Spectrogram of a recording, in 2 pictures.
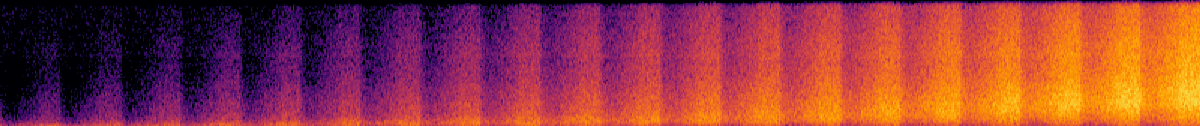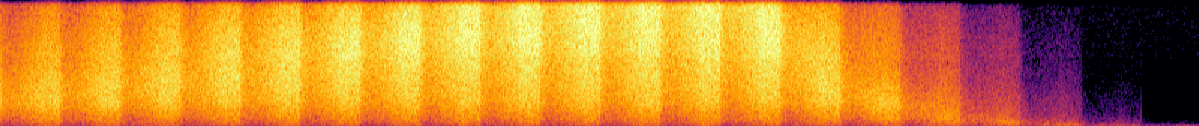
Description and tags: A white noise sweep ran through a compressor sidechain.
